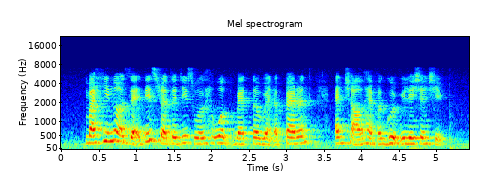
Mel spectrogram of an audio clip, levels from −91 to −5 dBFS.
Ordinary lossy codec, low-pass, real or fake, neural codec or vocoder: none; 7.2 kHz; real; none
